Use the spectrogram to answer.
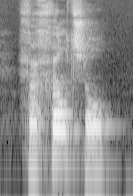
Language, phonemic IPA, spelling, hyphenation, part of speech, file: Dutch, /vərˈɣʏlt.səl/, verguldsel, ver‧guld‧sel, noun, Nl-verguldsel.ogg
- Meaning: gilding, gold leaf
